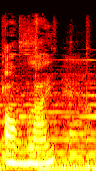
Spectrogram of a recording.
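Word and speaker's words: 旺來: has its auspicious meaning in hokkien dialect pineapple is pronounced as online means prosperity line means come there is prosperity has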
